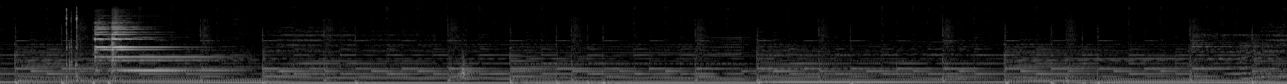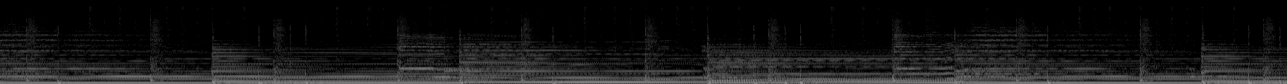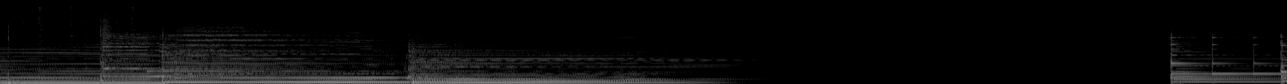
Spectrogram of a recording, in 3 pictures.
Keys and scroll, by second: 4.0 Escape, 8.1 space, 11.1 Escape, 12.1 Escape, 12.3-14.1 typing, 17.1 space, 17.9 Escape, 21.0-21.9 typing, 25.0 space, 27.1 space, 30.7 d, 30.9 space.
